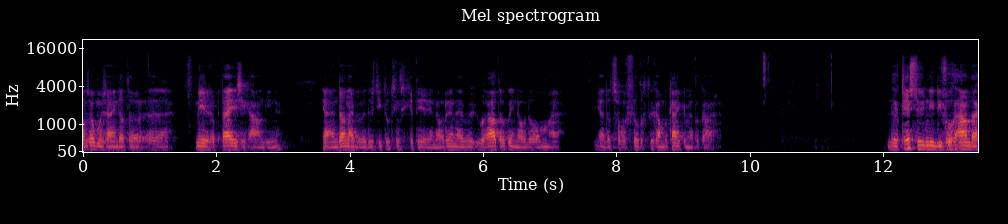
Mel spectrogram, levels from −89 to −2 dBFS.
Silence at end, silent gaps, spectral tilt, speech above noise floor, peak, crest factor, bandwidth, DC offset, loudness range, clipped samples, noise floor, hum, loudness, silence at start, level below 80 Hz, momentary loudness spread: 0 s; none; -4.5 dB/octave; 48 dB; -22 dBFS; 22 dB; 13 kHz; under 0.1%; 6 LU; under 0.1%; -89 dBFS; none; -42 LUFS; 0 s; -80 dBFS; 16 LU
